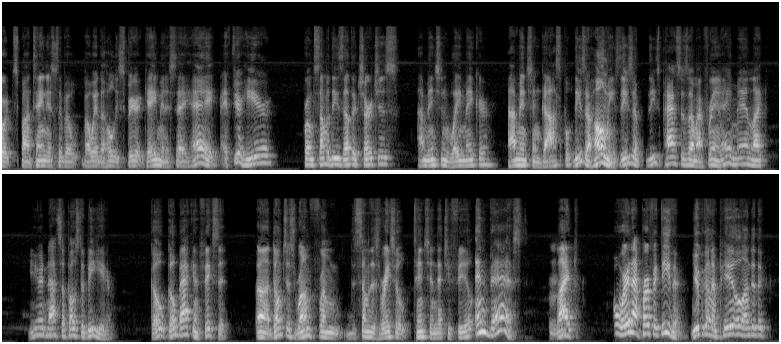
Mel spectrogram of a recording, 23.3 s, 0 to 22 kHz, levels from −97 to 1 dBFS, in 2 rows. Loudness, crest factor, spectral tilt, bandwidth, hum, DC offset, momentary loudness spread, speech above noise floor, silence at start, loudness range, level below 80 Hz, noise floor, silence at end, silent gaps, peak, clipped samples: -25 LUFS; 22 dB; -6.5 dB/octave; 12.5 kHz; none; under 0.1%; 12 LU; 45 dB; 0 s; 5 LU; -66 dBFS; -70 dBFS; 0.2 s; none; -4 dBFS; under 0.1%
